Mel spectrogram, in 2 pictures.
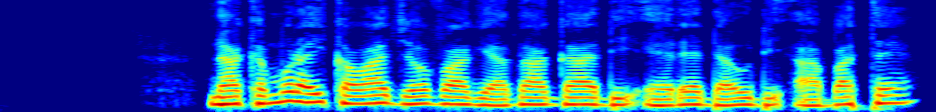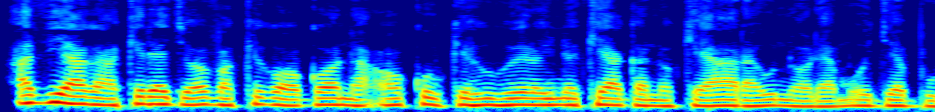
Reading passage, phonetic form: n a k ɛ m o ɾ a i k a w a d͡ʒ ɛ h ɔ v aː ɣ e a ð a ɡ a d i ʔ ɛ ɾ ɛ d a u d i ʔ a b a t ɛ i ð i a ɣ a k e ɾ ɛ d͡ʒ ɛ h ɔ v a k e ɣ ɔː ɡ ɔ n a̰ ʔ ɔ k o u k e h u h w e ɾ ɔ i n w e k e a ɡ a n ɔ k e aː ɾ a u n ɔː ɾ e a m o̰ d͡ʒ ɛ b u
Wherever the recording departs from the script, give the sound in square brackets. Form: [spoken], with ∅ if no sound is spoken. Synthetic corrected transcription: n a k ɛ m o ɾ a i k a w a d͡ʒ ɛ h ɔ v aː ɣ e a ð a ɡ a d i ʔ ɛ ɾ ɛ d a u d i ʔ a b a t ɛ [a] ð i a ɣ a k e ɾ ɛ d͡ʒ ɛ h ɔ v a k e ɣ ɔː ɡ ɔ n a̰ ʔ ɔ k o u k e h u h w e ɾ ɔ i n w e k e a ɡ a n ɔ k e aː ɾ a u n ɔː ɾ e a m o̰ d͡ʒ ɛ b u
